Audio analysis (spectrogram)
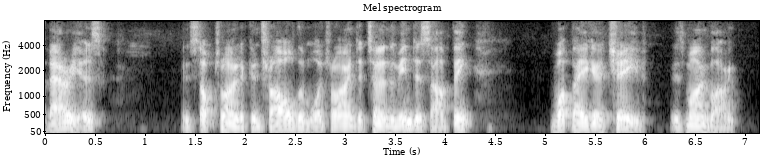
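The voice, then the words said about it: Non-American accent. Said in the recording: “your accent is not American”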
